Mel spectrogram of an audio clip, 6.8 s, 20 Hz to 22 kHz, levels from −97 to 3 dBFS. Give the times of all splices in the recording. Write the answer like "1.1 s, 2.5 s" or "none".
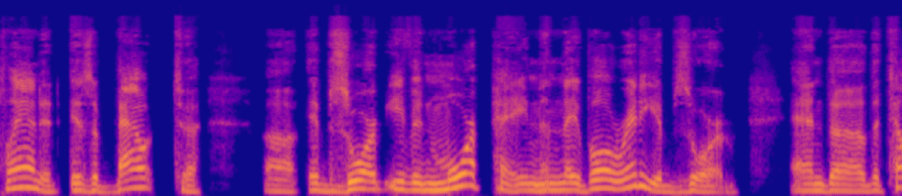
none

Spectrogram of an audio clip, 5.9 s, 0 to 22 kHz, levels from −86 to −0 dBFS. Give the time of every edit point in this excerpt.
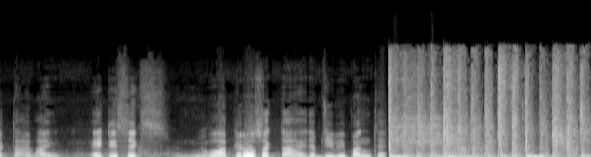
3.8 s

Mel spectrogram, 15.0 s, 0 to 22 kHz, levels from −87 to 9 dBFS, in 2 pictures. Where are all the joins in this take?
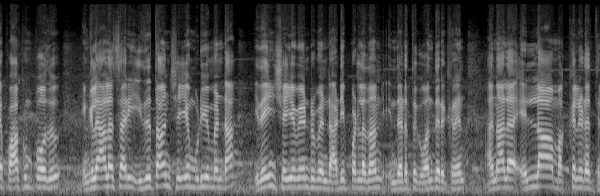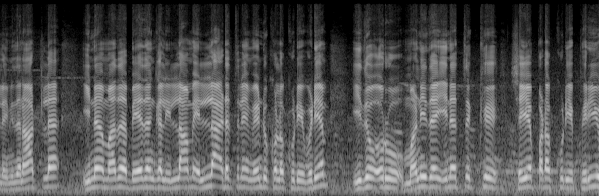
none

